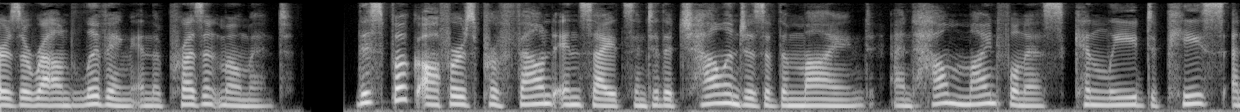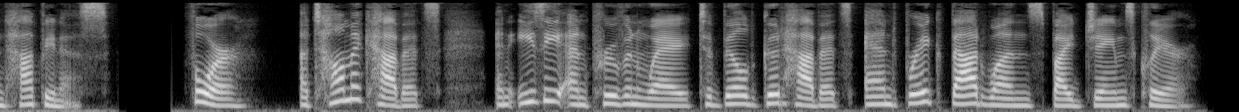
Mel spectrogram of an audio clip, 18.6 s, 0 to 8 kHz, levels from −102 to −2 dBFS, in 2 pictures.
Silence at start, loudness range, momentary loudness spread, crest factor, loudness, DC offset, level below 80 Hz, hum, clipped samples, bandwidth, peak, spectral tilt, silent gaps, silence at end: 0 s; 3 LU; 11 LU; 18 dB; -22 LUFS; under 0.1%; -54 dBFS; none; under 0.1%; 7.8 kHz; -4 dBFS; -5 dB/octave; 2.32-2.57 s, 10.24-10.58 s; 0.4 s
